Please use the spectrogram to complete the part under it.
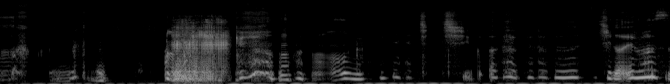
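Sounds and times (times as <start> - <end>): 
loud raspy fart: 1.7 - 2.4
woman talking softly: 2.4 - 6.6.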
